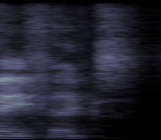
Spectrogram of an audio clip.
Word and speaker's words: Mafex: all right I got the mafex or mayx I never know how to pronounce it's mayx mayx the mayx Zack sniders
